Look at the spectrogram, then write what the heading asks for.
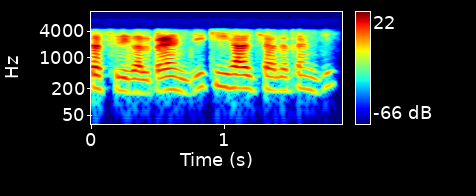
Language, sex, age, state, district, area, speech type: Punjabi, female, 30-45, Punjab, Pathankot, urban, conversation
